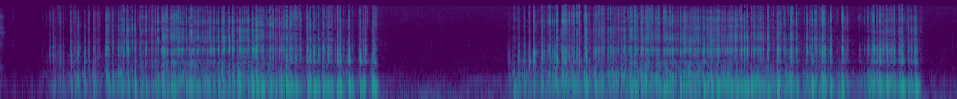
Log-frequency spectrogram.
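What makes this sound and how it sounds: A white melamine foam sponge with a grey scouring layer is held over microphones and scraped and poked with a metal needle. Two long bursts of dense, rough, crackly scratching are heard, heavy in the low end, with a brief quiet pause between them.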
